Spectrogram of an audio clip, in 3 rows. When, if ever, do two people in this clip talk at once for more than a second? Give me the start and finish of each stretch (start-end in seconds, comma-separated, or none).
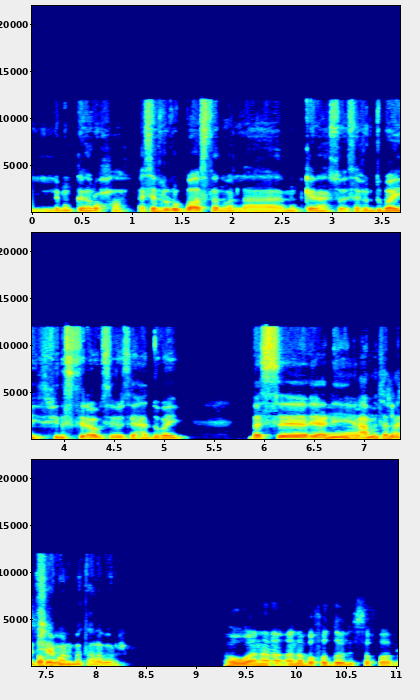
6.6-7.8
